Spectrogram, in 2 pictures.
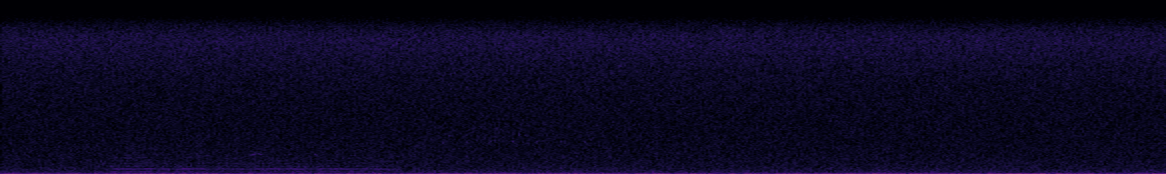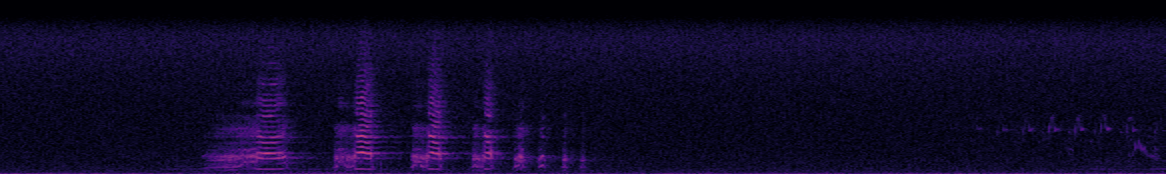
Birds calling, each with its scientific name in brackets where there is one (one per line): Eurasian Skylark (Alauda arvensis)
Erckel's Francolin (Pternistis erckelii)
Hawaii Amakihi (Chlorodrepanis virens)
